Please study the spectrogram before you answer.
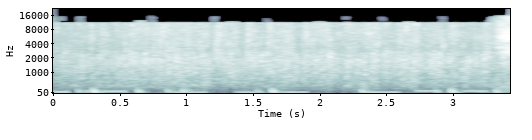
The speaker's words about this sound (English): I don't think y'all should laugh. I think that's more like a round of applause.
